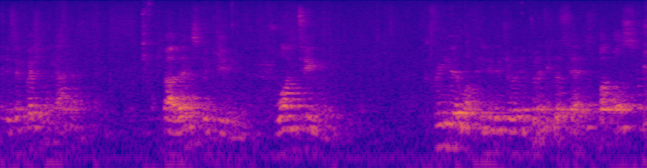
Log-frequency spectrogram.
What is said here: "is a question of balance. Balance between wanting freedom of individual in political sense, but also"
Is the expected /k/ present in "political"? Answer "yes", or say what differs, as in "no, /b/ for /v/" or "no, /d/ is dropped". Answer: no, /k/ is dropped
